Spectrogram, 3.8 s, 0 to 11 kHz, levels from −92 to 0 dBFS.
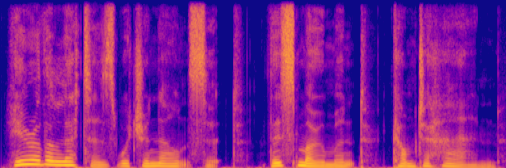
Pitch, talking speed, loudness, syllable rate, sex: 170 Hz, 190 wpm, -18 LUFS, 5.4 syllables/s, female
